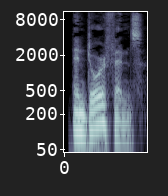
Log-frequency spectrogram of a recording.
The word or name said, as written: endorphins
